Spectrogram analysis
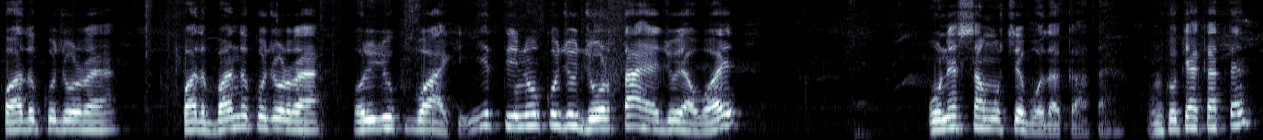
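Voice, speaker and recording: Man, Jharkhand accent, grammar teacher, repetitive classroom explaining, slightly high voice. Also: moderate pace. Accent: Jharkhand Hindi. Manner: repetitive, explaining with homely examples and checking questions. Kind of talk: Hindi grammar lesson.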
